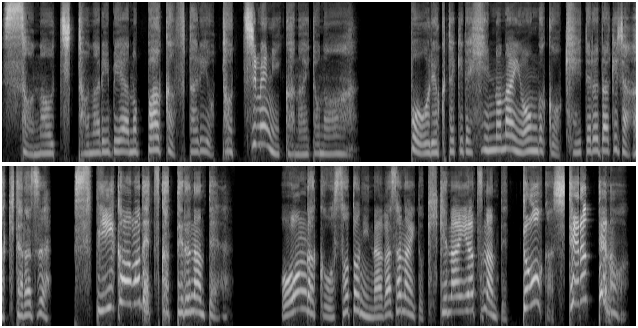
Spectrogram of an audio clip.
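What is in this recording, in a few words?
DIALOGUE, Japanese; girlsfrontline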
